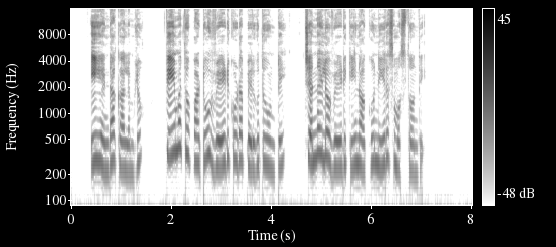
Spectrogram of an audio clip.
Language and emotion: Telugu, sad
